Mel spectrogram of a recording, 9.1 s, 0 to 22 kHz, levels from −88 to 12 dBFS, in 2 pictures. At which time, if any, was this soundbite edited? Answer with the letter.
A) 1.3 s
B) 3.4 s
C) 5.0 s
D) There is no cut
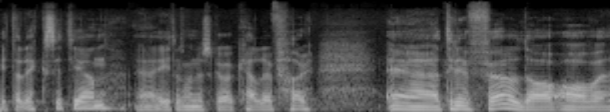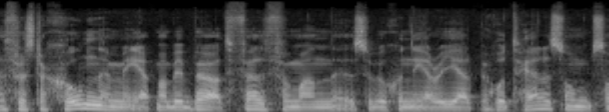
A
